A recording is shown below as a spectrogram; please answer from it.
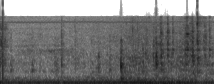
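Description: Seatbelt webbing being pulled out and drawn across a body-armor vest, a rustling scrape with a few faint clicks, over a steady low hum.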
